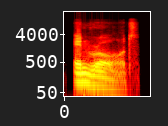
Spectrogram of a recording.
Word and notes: inwrought: British English

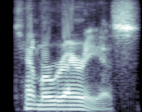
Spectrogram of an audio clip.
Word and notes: temerarious: American English

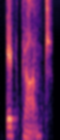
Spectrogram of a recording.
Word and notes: eggplant: Indian

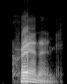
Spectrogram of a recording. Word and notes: crannog: American English

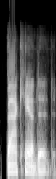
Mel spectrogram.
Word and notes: backhanded: American English

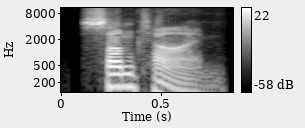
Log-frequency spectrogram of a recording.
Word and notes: sometime: American English

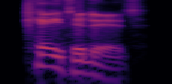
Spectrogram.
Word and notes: katydid: British English

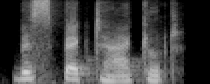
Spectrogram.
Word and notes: bespectacled: Indian

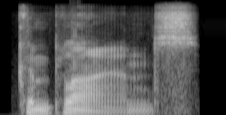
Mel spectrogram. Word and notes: Compliance: British English

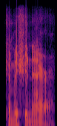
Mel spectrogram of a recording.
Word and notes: commissionaire: American English

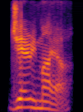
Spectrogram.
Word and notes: Jeremiah: Indian

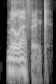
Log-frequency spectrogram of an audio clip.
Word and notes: malefic: British English

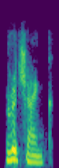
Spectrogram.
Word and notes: redshank: Indian

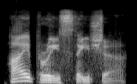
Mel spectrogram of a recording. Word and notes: hyperaesthesia: British English

